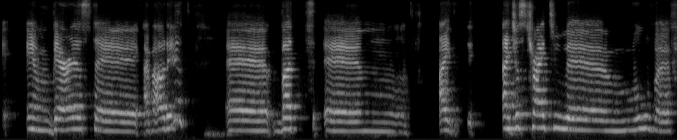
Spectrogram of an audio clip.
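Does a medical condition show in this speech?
Yes: stuttering, blocks; stuttering since childhood, persisting into adulthood, stuttered more during first COVID lockdown while talking less; stutters during this podcast; mostly blocks rather than repetitions, poorly coordinated speech movements, talking physically exhausting, hard to do other tasks while talking; here repeated words, prolonged sounds.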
